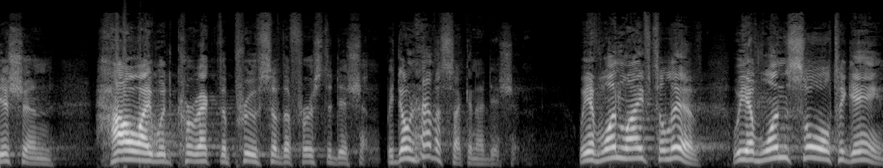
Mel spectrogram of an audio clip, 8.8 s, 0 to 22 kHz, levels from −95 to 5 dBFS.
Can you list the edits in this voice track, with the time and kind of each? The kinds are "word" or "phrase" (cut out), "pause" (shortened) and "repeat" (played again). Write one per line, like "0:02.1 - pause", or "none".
0:03.8 - pause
